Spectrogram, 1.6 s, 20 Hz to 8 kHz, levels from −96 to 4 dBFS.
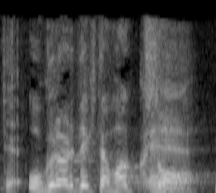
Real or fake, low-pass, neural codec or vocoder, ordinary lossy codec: real; 7.2 kHz; none; MP3, 48 kbps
